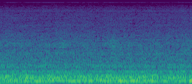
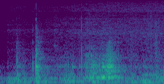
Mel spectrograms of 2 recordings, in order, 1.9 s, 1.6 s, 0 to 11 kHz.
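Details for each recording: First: Electrolux PerfectCare 800 EW8H458BP tumble dryer, 6 years old, after drum roller replacement: brief dropout then steady even hum with fan tone; earlier drum knocking and uneven running gone, runs quiet and smooth. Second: Electrolux PerfectCare 800 EW8H458BP dryer after 6 years, drum turned by hand with one side's rollers already replaced: dull, uneven rumble, scraping and a knock from a worn, broken drum support roller on the other side.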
